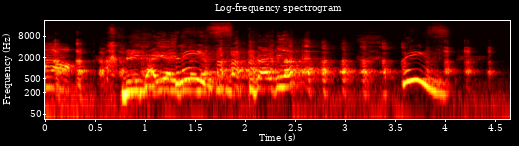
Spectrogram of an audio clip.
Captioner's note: laughs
